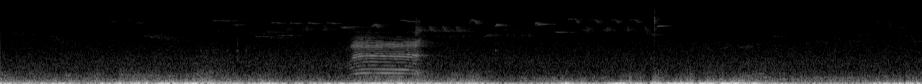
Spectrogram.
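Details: Sheep and lambs grazing in a field in spring 2020; one loud, wavering, quavering bleat lasting under a second arrives near the middle, set against steady wind rumble and faint high bird chirps.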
